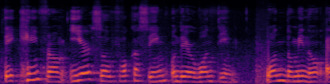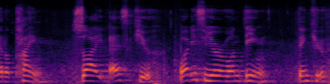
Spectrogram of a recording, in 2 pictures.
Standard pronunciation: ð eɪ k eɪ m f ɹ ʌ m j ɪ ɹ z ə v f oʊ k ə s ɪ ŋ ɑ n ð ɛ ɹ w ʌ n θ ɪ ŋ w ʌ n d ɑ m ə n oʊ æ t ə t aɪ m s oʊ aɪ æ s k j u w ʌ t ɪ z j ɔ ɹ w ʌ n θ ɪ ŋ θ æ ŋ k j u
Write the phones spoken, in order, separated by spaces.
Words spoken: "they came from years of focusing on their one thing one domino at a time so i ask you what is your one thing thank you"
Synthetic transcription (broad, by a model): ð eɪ k eɪ m f ɹ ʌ m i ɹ s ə f oʊ k ə s ɪ ŋ ɑ n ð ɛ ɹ w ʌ n t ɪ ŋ w ʌ n d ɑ m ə n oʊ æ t ə t aɪ m s oʊ aɪ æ s k j u w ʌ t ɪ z j ɔ ɹ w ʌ n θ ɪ ŋ t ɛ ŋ k j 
